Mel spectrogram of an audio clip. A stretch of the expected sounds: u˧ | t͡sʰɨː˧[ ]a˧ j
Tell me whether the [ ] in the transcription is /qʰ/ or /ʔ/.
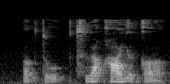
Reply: qʰ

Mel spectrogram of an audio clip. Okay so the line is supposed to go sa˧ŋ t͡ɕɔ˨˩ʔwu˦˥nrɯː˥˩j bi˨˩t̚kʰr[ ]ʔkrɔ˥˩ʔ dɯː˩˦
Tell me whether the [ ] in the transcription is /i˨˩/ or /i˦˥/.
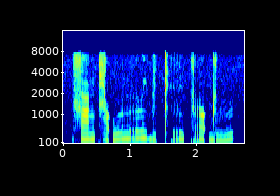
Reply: i˦˥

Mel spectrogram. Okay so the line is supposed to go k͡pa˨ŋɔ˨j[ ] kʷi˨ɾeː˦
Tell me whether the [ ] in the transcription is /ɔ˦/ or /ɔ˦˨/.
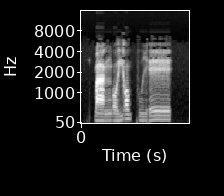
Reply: ɔ˦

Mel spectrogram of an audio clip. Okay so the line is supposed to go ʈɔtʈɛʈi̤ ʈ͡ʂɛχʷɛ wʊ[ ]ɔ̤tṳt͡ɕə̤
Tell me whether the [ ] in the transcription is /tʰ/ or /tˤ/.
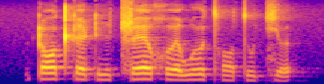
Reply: tʰ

